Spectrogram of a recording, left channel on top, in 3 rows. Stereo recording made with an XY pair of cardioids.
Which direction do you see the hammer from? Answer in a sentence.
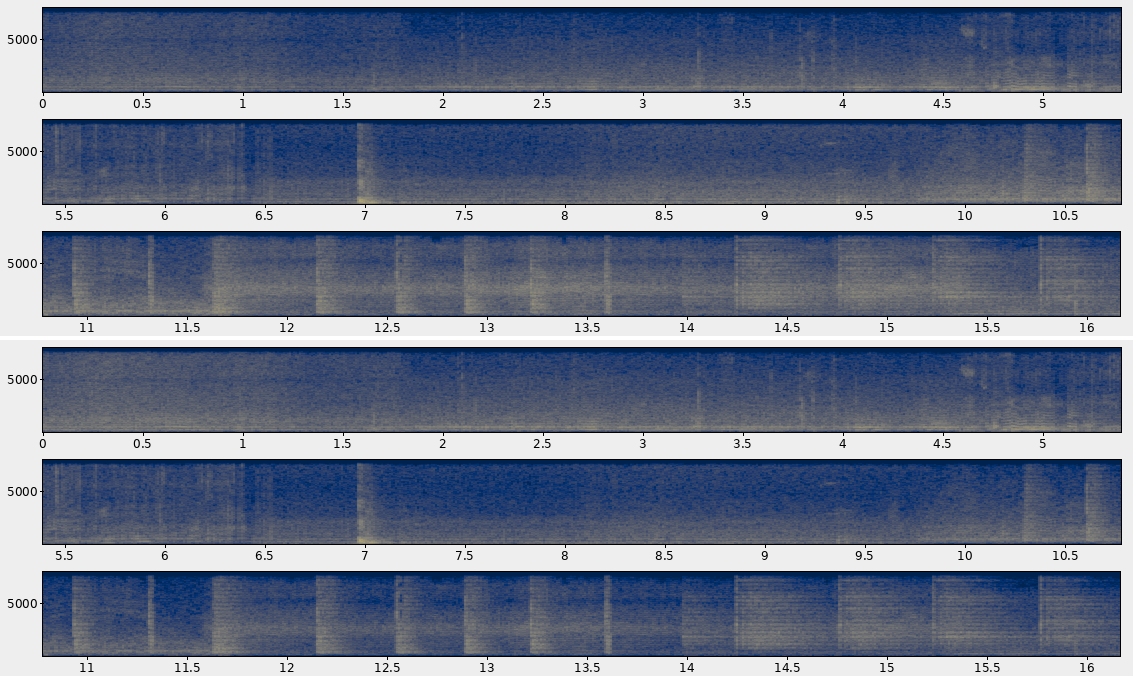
In this clip you hear the hammer on the left.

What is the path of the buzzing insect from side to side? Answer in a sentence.
In this clip you hear the buzzing insect go from the right side to the left.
